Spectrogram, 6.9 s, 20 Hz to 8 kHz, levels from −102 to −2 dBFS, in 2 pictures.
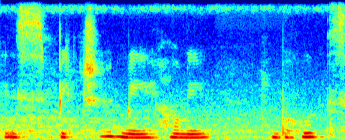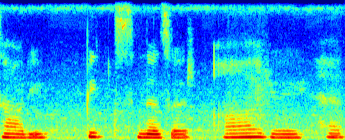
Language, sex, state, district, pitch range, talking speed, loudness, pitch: Hindi, female, Punjab, Fazilka, 190-215 Hz, 95 wpm, -15 LUFS, 205 Hz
